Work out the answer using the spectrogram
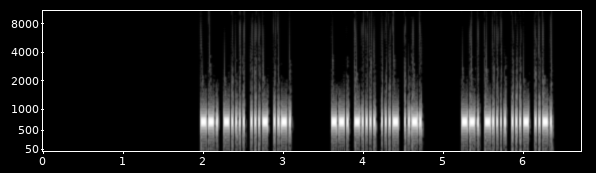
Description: Morse code, heard as a keyed tone, about 52 wpm, 700 Hz. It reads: G6VF G6VF G6VF
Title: DXCC-100 Call Signs - 4 Characters - Repeated 3x - 50wpm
